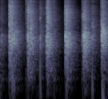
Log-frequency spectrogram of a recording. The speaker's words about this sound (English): Oh, am I supposed to stop? We're no, we can just clap.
